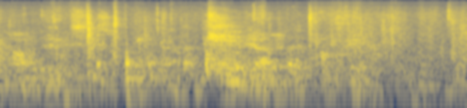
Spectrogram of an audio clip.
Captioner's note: crowd murmuring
